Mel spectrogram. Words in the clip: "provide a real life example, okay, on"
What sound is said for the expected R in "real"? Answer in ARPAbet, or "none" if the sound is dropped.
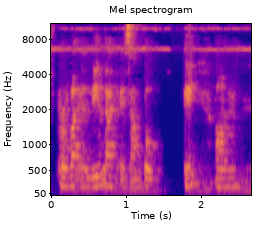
L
